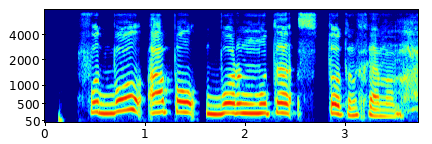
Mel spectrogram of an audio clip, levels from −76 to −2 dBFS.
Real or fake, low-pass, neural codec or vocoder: fake; 7.2 kHz; codec, 16 kHz, 16 kbps, FunCodec, trained on LibriTTS, 50 frames a second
